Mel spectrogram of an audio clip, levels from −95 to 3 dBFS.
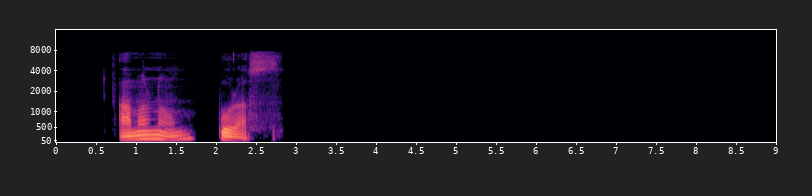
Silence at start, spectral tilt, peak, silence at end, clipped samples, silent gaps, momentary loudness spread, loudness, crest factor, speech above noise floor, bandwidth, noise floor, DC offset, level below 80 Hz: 0.8 s; -8.5 dB/octave; -10 dBFS; 6.25 s; under 0.1%; 1.76-2.04 s; 18 LU; -25 LUFS; 22 dB; over 66 dB; 7.8 kHz; under -90 dBFS; under 0.1%; -68 dBFS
